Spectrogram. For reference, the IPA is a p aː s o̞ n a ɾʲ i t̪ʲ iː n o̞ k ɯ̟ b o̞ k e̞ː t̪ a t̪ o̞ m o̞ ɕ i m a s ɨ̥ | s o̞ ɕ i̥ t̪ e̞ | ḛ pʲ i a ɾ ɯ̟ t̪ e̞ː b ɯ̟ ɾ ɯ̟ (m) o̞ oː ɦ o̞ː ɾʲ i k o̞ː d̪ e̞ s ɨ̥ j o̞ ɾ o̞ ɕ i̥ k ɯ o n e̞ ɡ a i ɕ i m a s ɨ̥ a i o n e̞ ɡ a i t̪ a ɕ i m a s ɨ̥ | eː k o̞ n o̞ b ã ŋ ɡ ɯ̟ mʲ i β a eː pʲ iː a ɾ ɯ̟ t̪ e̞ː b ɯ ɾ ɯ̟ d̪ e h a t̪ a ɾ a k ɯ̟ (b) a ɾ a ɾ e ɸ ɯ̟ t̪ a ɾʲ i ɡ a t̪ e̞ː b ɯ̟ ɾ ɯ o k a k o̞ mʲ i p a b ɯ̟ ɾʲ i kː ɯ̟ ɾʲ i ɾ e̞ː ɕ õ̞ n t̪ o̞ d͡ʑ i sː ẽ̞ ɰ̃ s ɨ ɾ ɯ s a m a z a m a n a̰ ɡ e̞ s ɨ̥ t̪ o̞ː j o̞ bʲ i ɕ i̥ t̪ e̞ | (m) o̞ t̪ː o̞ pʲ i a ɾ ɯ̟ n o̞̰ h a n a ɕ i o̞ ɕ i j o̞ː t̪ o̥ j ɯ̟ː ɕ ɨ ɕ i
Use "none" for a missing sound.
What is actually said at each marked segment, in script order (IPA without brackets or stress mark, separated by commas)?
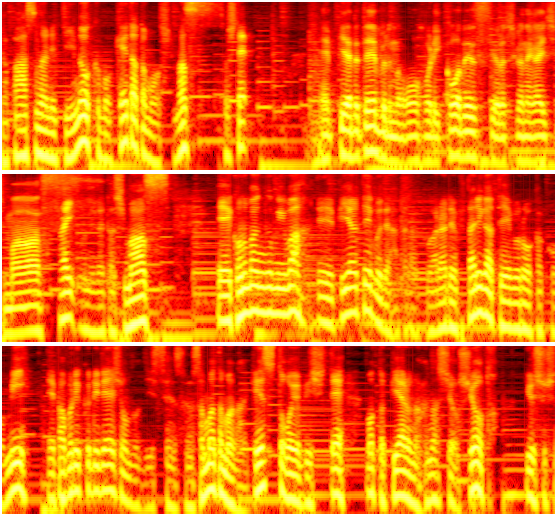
n, β, m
